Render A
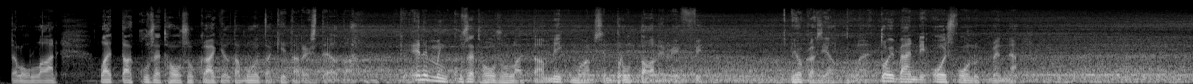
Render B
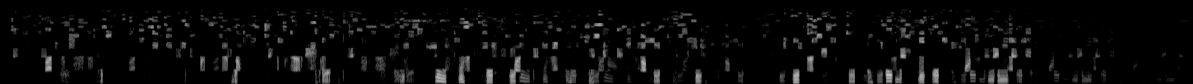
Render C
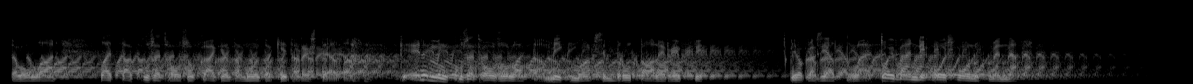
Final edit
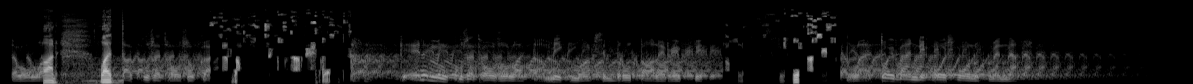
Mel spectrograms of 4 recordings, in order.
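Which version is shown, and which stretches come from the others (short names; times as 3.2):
C
0.44–1.23 from A
2.1–3.51 from B
7.23–8.41 from B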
